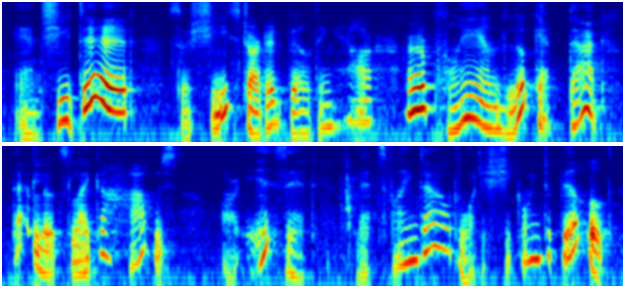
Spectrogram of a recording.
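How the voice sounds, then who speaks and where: A woman's voice: lowish voice, vocal fry. A woman reading a children's picture book aloud, adding her own little asides to the listener. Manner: slow and lively, pausing to add asides.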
